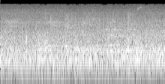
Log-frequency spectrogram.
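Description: Steady din of a busy airport terminal at a crowded moving escalator: an even mechanical rumble with a few faint ticks and no clear voices.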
